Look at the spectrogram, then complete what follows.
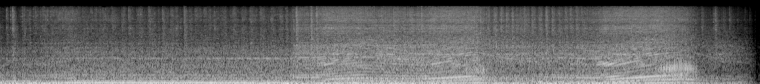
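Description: Two-stroke engine of a Quicksilver ultralight running on the ground, steady at first, then rising and falling in pitch several times from about three seconds in as the throttle is worked, with a last rise before it fades out.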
